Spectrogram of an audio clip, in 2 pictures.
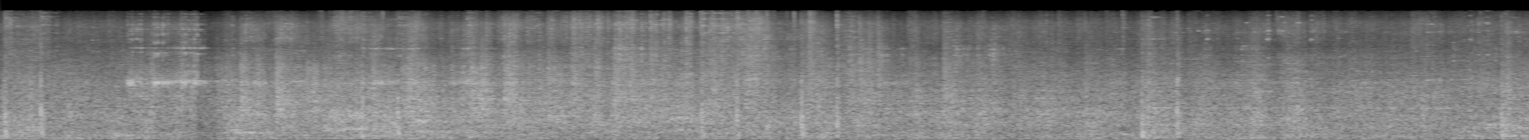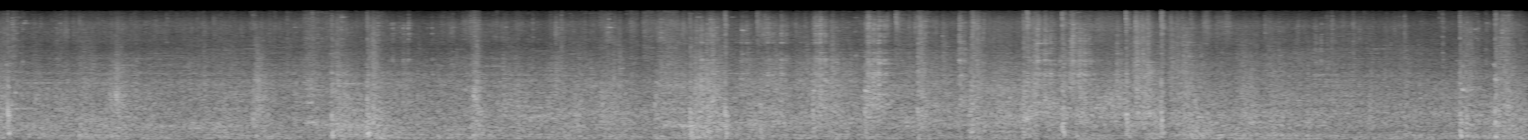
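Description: Intermodal freight cars loaded with containers and trailers rolling past on the rails: a steady rumble and wheel clatter with frequent sharp clicks, and a brief high squeal about a second in.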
